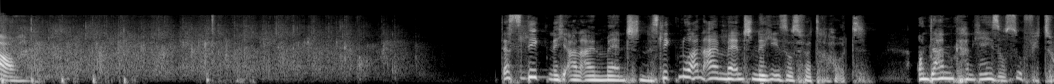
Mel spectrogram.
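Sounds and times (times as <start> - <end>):
speech: 0.0 - 0.3, 5.0 - 10.5
crowd clapping: 0.0 - 4.4.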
